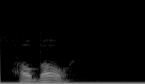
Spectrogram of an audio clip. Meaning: oboe (woodwind)
- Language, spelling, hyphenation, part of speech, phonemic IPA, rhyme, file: Dutch, hobo, ho‧bo, noun, /ɦoːˈboː/, -oː, Nl-hobo.ogg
